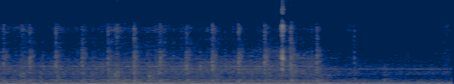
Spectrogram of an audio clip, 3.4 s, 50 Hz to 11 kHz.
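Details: 2015–2018 Lexus ES350 after steering noise repair, engine idling while wheel is turned: light regular ticking only, no groan, clunk or whine; power steering quiet and healthy.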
